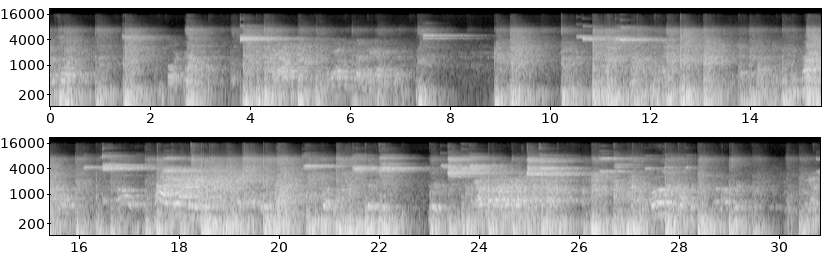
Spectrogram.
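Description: A basketball bouncing repeatedly on a hardwood gym floor during play, with shoes squeaking and players' voices in the hall.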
